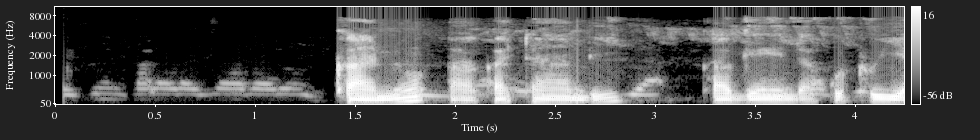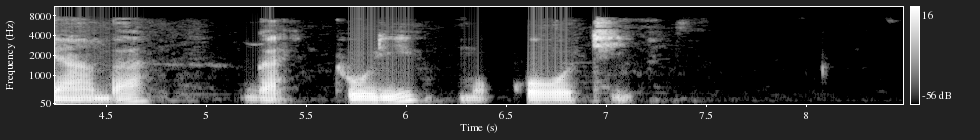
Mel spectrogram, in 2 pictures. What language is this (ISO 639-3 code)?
lug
